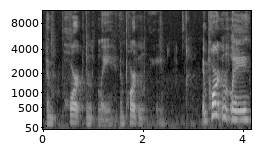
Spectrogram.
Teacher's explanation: Important. And then I stop that T as well. And I release on the L.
